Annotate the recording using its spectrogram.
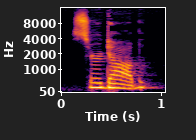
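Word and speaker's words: serdab: a word that went from Persian to Arabic sir dob s e r d a b sir do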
